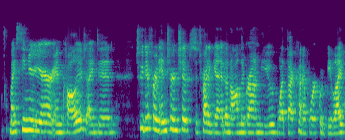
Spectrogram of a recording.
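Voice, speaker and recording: With audible room echo, a woman talks at a fairly quick pace and medium pitch, her intonation fairly even. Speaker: prevention scientist. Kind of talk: interview. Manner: loud.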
